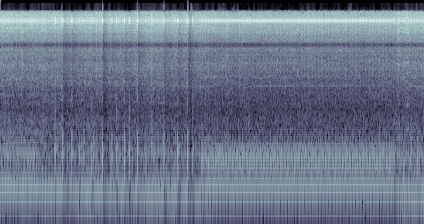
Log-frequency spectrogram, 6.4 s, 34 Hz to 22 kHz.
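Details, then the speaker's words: 2005 Honda VTX1300 V-twin on test ride after air box work: deep rumble with a quick burst of sharp pops as throttle closes, then even running; popping on deceleration, suspected slow jet circuit or jetting issue in the carb. "I suspect either we do have a problem in a slow jet circuit the way she's popping on D cell in particular or maybe a jetting issue"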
